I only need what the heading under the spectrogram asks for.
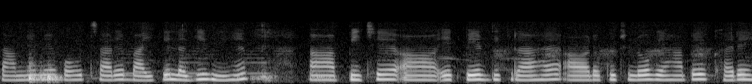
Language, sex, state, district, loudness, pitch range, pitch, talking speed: Hindi, female, Bihar, Kishanganj, -18 LUFS, 205-225 Hz, 215 Hz, 185 wpm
